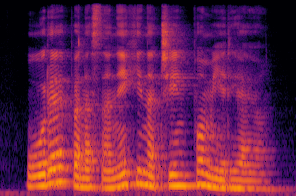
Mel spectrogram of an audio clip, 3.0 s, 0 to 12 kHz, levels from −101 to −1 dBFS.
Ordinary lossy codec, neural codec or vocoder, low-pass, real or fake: none; none; 10.8 kHz; real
